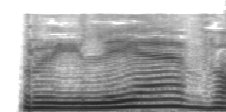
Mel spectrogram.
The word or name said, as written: rilievo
